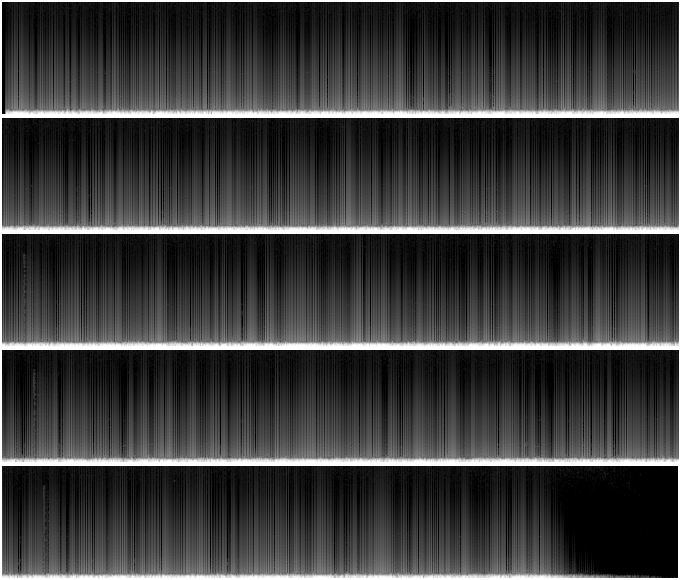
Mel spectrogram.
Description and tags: Here's a useful sub bass rumble for use as an ambience bed, or general rumble for film, game or other scenario.
Greetings from Australia!
bass, booster, Rocket, rumble, sub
